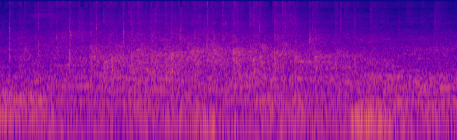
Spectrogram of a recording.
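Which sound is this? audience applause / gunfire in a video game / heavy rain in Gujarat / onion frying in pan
audience applause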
